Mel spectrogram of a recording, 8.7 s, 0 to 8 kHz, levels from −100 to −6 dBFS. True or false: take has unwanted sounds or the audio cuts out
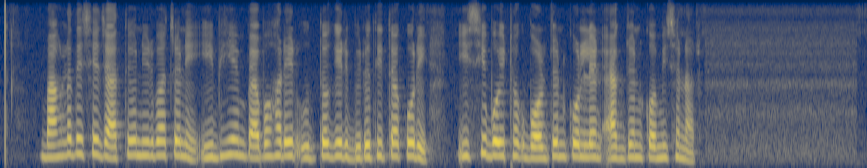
false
